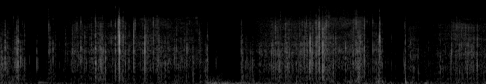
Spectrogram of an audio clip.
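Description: A soft plastic-film product pack is handled and squeezed with long nails, giving bright, dry crinkling with little low end, centered around 2.8 kHz. The rustling runs almost continuously, with a sharp crackle near 1.2 seconds and brief quieter gaps around 2.2 and 4 seconds.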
